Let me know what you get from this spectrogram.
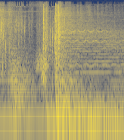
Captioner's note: stomp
